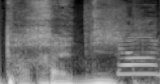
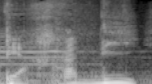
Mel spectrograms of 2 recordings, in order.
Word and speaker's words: Paradis: Vanessa Paradis. – But you have to say it like the French do. – Okay. – Vanessa Paradis. Paradis.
